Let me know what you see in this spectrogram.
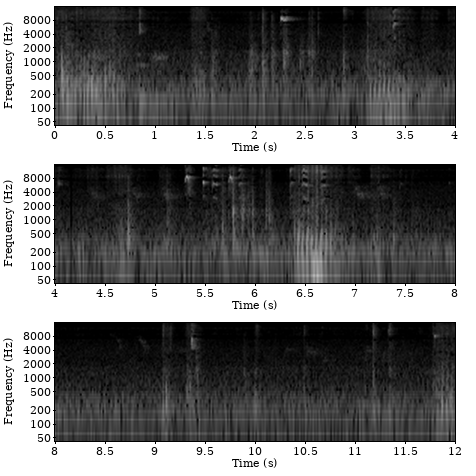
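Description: A small tit's wingbeats and pecking at seeds on a cloth-covered board, slowed down. Soft drawn-out wing whooshes come three times, the loudest near the middle, among scattered sharp taps and a few short high chirps.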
